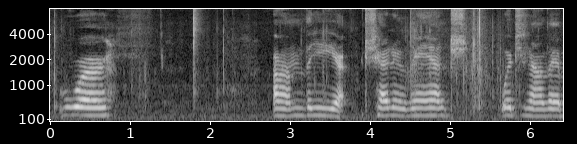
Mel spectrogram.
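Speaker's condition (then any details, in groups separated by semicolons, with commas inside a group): Cerebral palsy; both hands affected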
